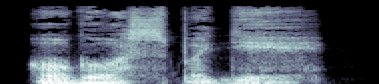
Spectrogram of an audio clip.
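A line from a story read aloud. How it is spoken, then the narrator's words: Breathed out. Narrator (Russian): выдохнул рядом со мной Пол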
